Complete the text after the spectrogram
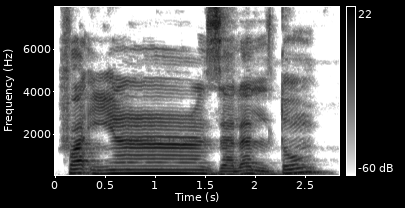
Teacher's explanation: Next word, without spelling, but with ikfa, because za is ikfa letter and za has come after noon sakin. That's why we have to read with gunna.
